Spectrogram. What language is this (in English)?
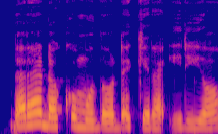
Kikuyu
